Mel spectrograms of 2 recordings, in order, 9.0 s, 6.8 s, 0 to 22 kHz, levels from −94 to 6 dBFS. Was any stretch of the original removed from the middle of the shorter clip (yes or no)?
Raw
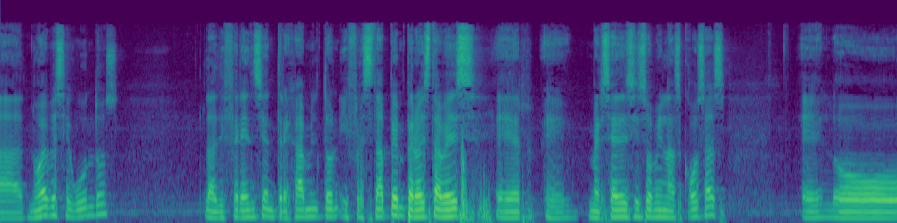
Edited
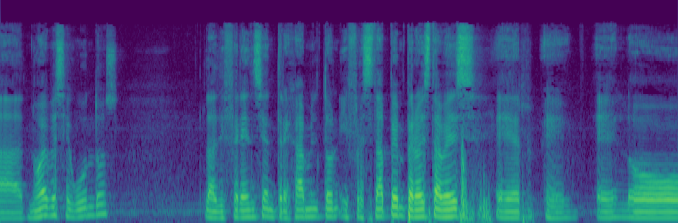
yes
